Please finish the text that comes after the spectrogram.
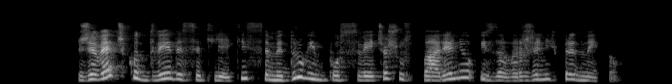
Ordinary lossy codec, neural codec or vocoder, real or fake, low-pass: MP3, 48 kbps; vocoder, 44.1 kHz, 128 mel bands, Pupu-Vocoder; fake; 7.2 kHz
